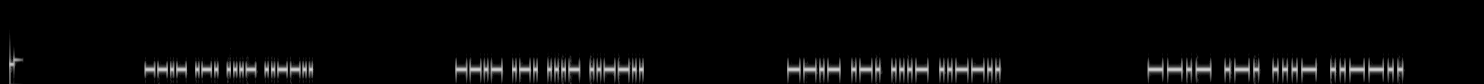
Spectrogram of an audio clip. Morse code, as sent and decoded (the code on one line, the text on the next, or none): --.- .-. ...- ..--.. / --.- .-. ...- ..--.. / --.- .-. ...- ..--.. / --.- .-. ...- ..--..
QRV? QRV? QRV? QRV?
